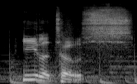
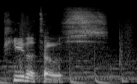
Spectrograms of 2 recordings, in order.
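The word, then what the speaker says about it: Πιλᾶτος: And this one you pronounce Pilatos. Pilatos.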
